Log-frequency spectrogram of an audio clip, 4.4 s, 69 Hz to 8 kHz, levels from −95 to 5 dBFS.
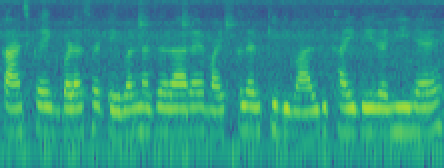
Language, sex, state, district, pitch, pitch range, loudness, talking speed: Hindi, female, Chhattisgarh, Raipur, 190 Hz, 185-195 Hz, -19 LUFS, 240 wpm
